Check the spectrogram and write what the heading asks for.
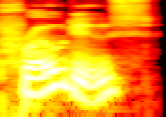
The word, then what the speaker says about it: produce: Sometimes you say produce using the long O. Produce is another name for fruits and vegetables. And produce, spelled exactly the same, but pronounced differently, is the verb to manufacture products.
